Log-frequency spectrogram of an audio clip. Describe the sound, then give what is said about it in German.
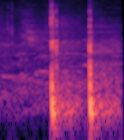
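A hammer strikes a nail in three sharp, hard knocks spaced at uneven intervals, the last one landing right at the end, each a brief bright impact over a faint hiss. “hier ist ein Nagel. Dann will ich doch mal den Nagel auf den Kopf treffen.”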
